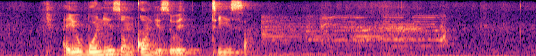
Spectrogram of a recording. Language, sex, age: Xhosa, male, 22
